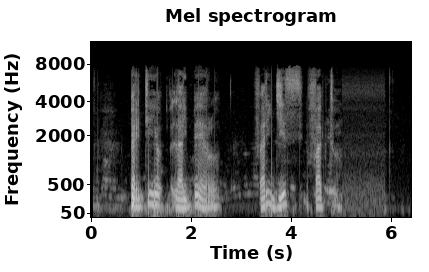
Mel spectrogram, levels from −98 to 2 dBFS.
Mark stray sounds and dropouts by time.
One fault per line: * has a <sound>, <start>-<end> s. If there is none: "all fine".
all fine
